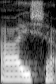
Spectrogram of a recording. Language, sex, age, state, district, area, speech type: Malayalam, female, 18-30, Kerala, Kozhikode, urban, spontaneous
